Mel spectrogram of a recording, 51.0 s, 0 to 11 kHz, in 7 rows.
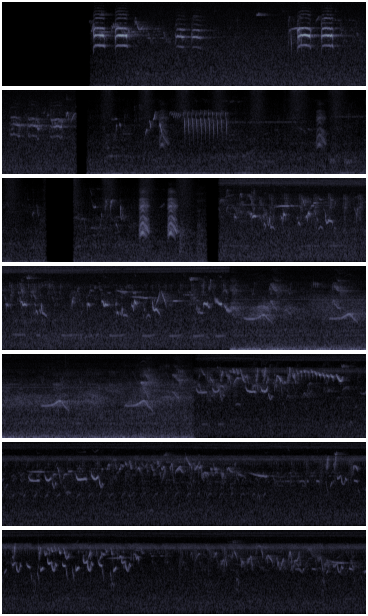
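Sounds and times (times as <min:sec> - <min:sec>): small birds chirping: 0:09.5 - 0:15.4, 0:16.0 - 0:41.3
repeated rising bird call: 0:23.7 - 0:33.0
steady high hiss: 0:26.2 - 0:33.0
low rumble: 0:26.4 - 0:33.0.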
